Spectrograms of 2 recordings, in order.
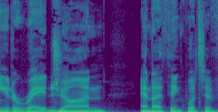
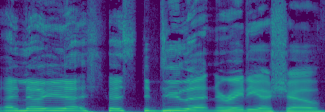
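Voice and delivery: high voice, words stretched through a yawn; 6 semitones higher than usual. Radio show host pausing on air to yawn, speaking through a yawn. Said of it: "I have to yawn".

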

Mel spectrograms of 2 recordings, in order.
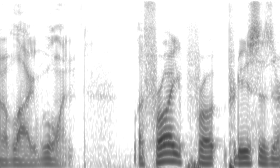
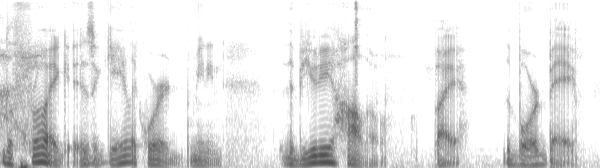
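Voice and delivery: formal, read-aloud narration voice; 3 semitones lower, 6 dB quieter than usual. Among friends tasting whiskey, one reads the bottle's label aloud in a formal reading voice. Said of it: "turned on his reading voice for that one".

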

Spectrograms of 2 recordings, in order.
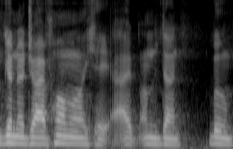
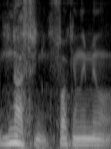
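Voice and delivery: put-on passive-aggressive, snapping tone. Retelling how he answers when asked what's wrong: imitating passive-aggressive attitude. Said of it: "he gets, like, this, like, aggressive, like, passive-aggressive, like, attitude".

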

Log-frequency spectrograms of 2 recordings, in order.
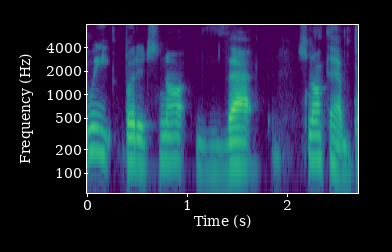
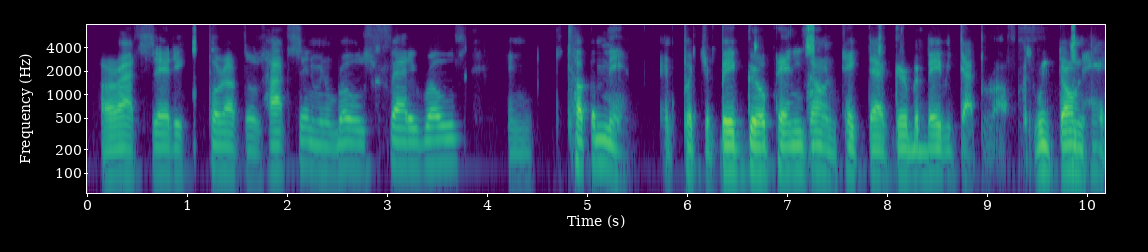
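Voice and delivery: brash, taunting character voice, dropped low; 4 semitones lower, 3 dB louder than usual. Doing an impression for friends: Uncle Ruckus voice. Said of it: "I can do good Uncle Ruckus impression".

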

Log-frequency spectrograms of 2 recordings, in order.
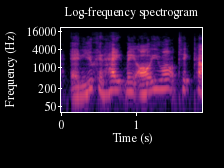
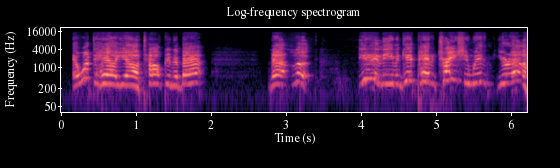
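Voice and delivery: put-on Southern country drawl, higher and louder; 12 semitones higher, 14 dB louder than usual. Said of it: "I can do a [name] impression".

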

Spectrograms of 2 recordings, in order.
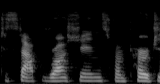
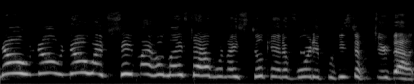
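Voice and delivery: play-acted very high, anguished, pleading wailing scream. Talking about influencers cutting up Chanel bags, acting out a scream. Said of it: "and I'm screaming".

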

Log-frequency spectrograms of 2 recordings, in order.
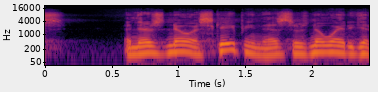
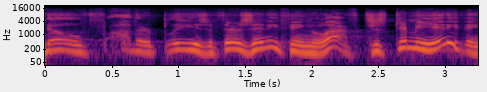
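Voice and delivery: acted, high, sobbing, broken-down weeping; 5 semitones higher, 4 dB quieter than usual. Retelling a son's plea to his father: imitating a weeping plea. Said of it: "in the moment he breaks down weeping".

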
